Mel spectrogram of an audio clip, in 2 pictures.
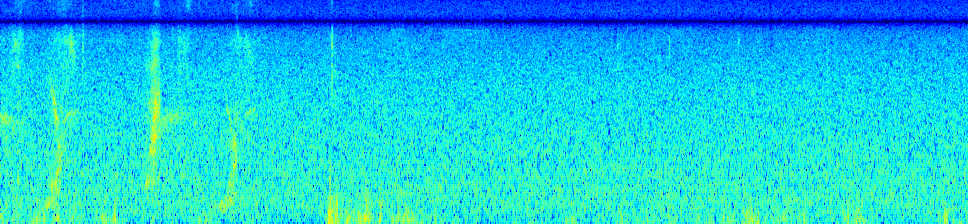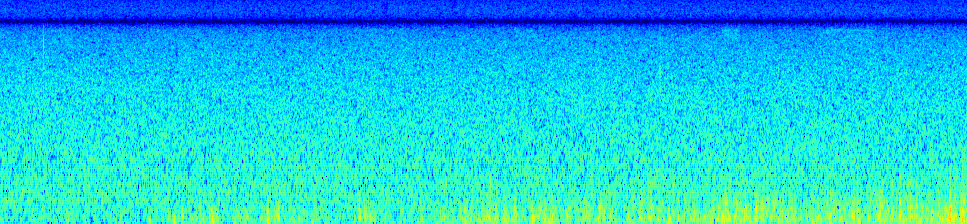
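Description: Wind blows across the microphone outdoors in gusts.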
